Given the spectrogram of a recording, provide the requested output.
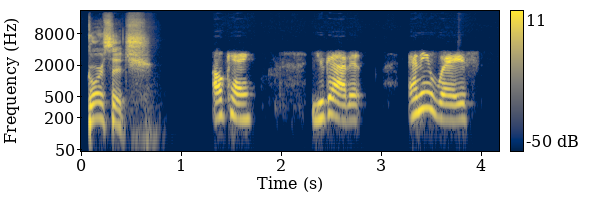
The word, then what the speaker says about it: Gorsuch: thing I have to discuss is this judge gorch how do you pronounce his name Gorsuch okay you got it anyways since Trump likes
